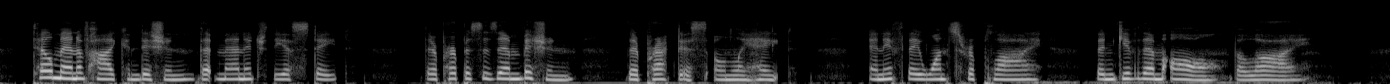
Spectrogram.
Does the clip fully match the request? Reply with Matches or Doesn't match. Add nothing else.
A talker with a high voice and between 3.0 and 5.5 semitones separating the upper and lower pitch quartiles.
Doesn't match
